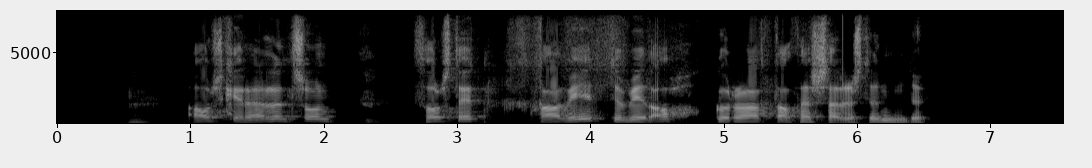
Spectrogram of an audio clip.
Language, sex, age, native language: Icelandic, male, 30-39, Icelandic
